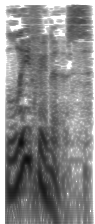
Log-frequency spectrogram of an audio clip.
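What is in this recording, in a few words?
"leafiness", English, British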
